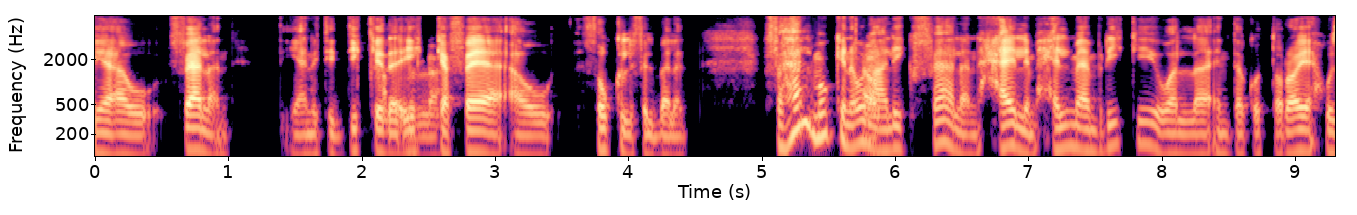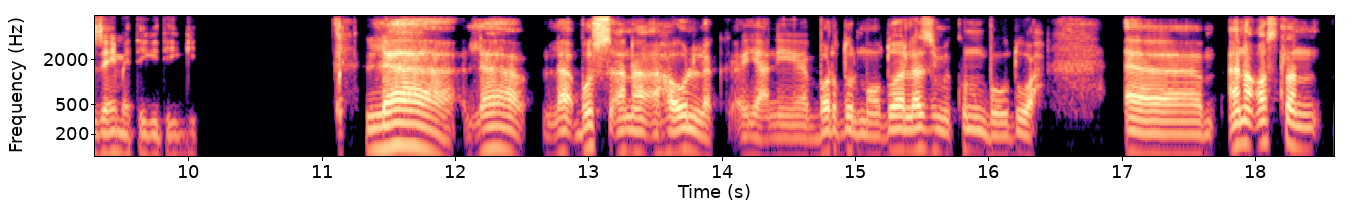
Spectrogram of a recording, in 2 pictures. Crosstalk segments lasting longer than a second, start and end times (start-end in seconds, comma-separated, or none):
none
